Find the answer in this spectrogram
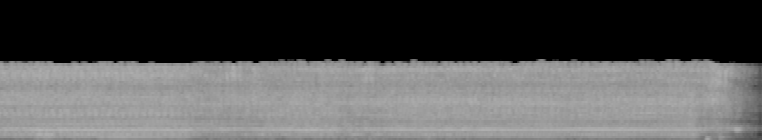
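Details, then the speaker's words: Continuous high-pitched buzzing motor with a grinding, filing texture: a powered bone rasp, shown as rhinoplasty equipment, filing bone in a demonstration until a sharp edge becomes rounded. "но работает рашпиль стачивают Кость и краю сок острый у меня стал уже скругленный"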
